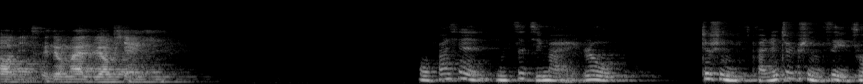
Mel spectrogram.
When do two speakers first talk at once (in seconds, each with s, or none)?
none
